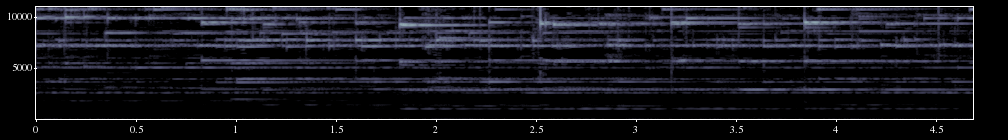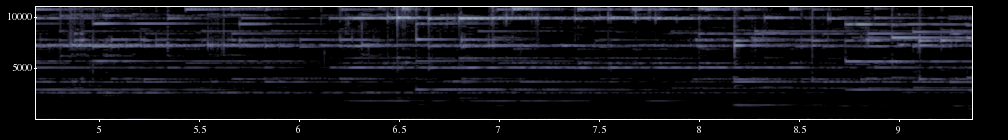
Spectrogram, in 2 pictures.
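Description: A large curtain of many long hanging steel nails is pushed and rocked by both hands and fingers so the nails clink together. The result is a quiet, continuous wash of bright, high metallic tinkling with irregular swells and no low end.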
